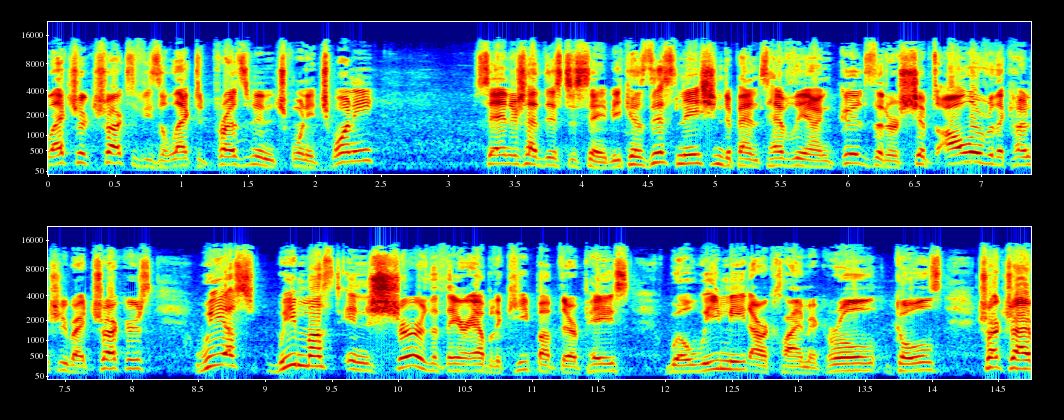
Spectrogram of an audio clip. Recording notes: broadcasting from the floor of McLeod's UC2019!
